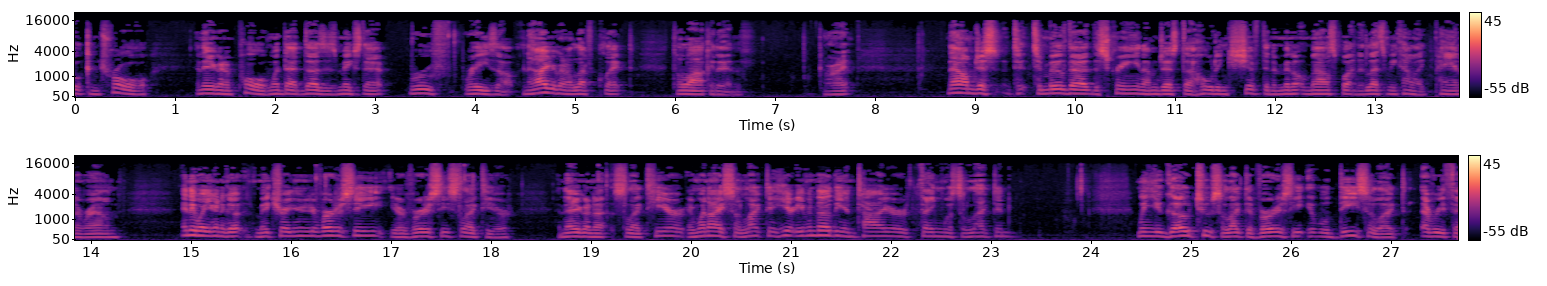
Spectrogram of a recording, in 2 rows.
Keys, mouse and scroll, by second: 13.7-27.6 middle drag.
